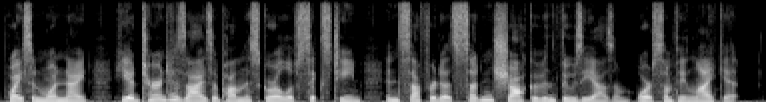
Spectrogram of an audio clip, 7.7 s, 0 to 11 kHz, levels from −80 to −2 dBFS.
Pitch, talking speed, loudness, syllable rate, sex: 220 Hz, 195 wpm, -19 LUFS, 5.3 syllables/s, female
